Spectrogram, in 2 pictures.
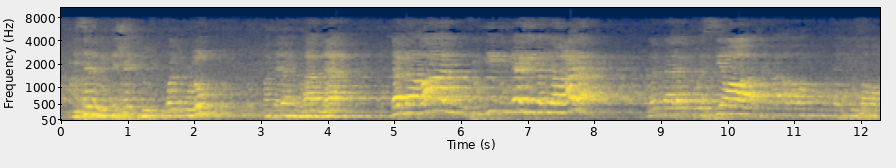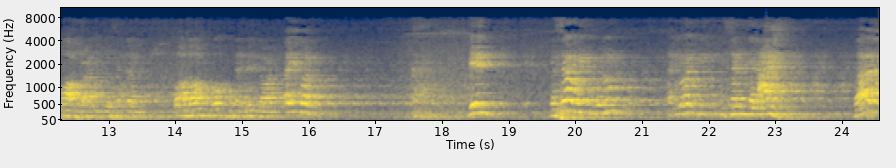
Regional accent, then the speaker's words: Egypt; اللهم اجعل بلدنا مصر امنا امانا

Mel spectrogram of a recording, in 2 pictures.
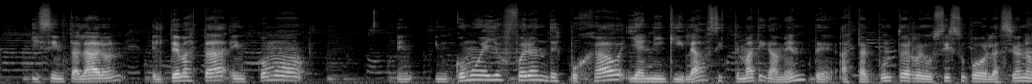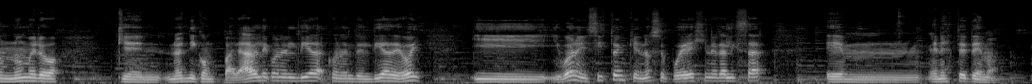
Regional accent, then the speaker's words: Chile; hay mapuches que no se reconocen como tales, que se asumen como chilenos, por ejemplo, y que buscan una vida como la entendemos los chilenos, que queremos vivir tranquilamente, estudiar, tener una casa, un trabajo.

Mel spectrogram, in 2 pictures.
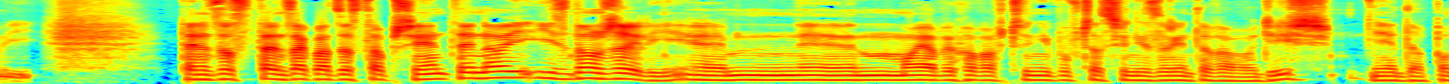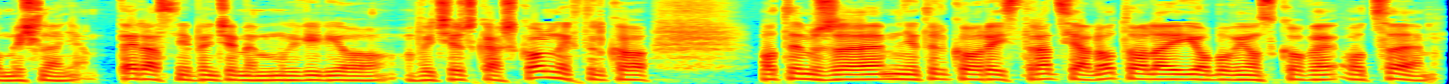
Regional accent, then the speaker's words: Warsaw, Masovian Voivodeship, Poland; pochodzę z warszawskiego Brudna.

